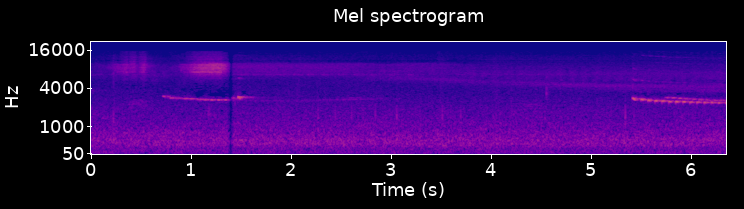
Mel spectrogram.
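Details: Recorded 3/3/16, a rufous-capped antthrush delivers two short runs of quick whistled notes, the second cut off at the end, against a constant shrill insect hiss.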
